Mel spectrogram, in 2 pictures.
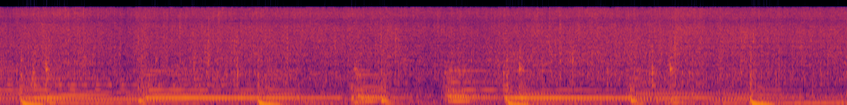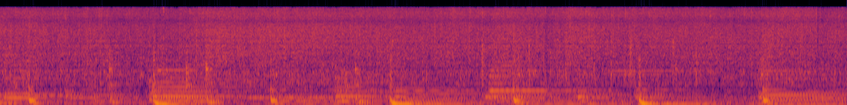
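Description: Drumstick (moringa) leaves and sliced onions sizzling as they stir-fry in a nonstick pan, with a spatula stirring and scraping through them. There are occasional soft knocks as the spatula meets the pan.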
